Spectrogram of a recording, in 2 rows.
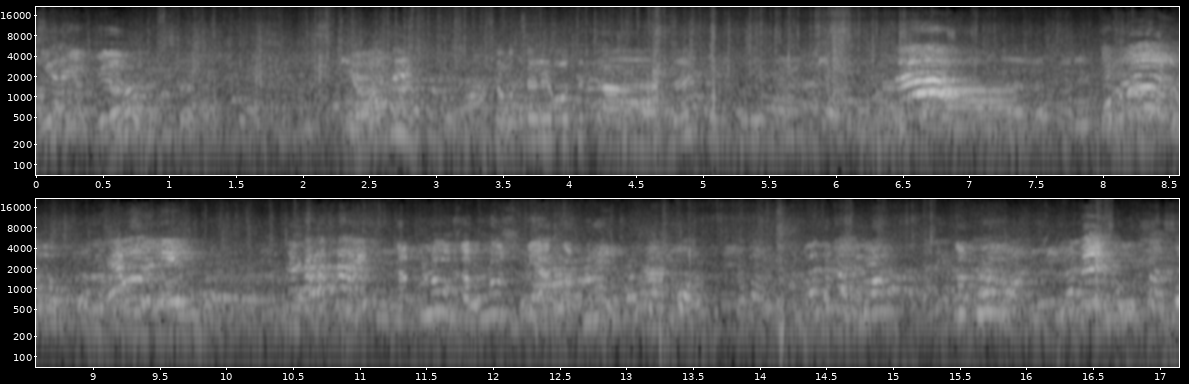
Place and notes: Kiryat Ono, Israel - School back yard, murumur, Hebrew, Purim
11 March, ~00:00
